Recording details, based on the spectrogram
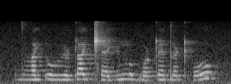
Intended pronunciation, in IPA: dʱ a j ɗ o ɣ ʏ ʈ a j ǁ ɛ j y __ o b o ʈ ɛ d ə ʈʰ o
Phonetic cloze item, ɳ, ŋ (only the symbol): ŋ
